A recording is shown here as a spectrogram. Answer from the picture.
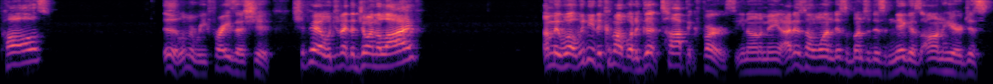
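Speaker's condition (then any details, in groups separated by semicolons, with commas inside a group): No condition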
